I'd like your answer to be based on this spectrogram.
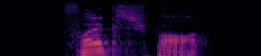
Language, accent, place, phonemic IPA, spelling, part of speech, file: German, Germany, Berlin, /ˈfɔlksˌʃpɔʁt/, Volkssport, noun, De-Volkssport.ogg
- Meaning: people's sport; volkssport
